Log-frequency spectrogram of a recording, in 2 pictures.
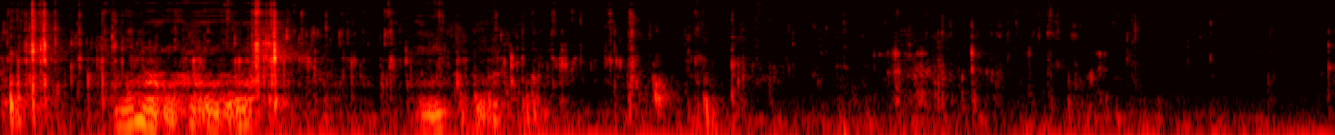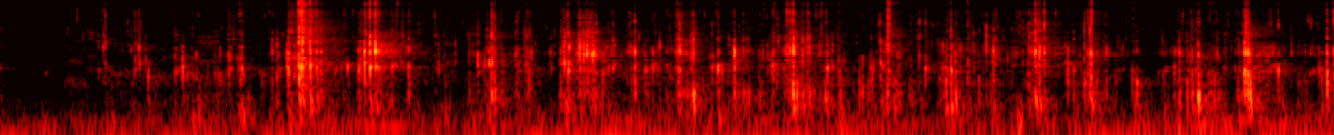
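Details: Close crunching as dogs eat raw duck feet and chicken breast indoors: a low rumbling burst at the start, then near silence around the middle, followed by loud, rapid crunches and bone-cracking bites through the final eight seconds.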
